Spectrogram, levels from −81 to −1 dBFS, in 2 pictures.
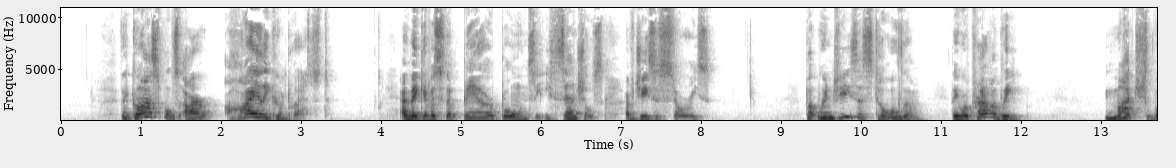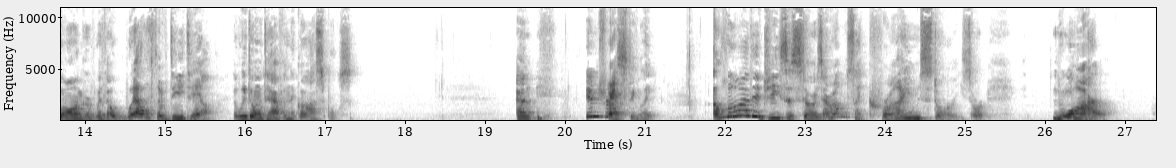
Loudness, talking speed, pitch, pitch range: -25 LUFS, 115 wpm, 240 Hz, 220-280 Hz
